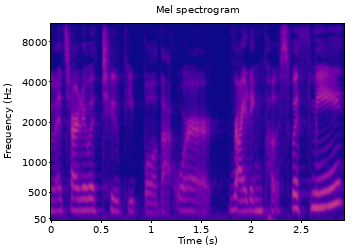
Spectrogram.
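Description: In a very clean recording with a silent background, a woman with a bright, sharp tone speaks at medium pitch with fairly even intonation. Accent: American. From Arizona. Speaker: media executive. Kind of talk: interview.

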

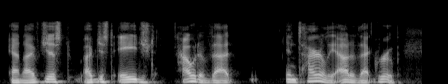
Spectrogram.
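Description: A man with a General American accent has an unremarkable speaking voice, pitched fairly low. He talks at a fairly quick pace with ordinary pitch variation. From US Northwest, northern Idaho. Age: 50s. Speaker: pastor. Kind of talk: interview. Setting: phone call.

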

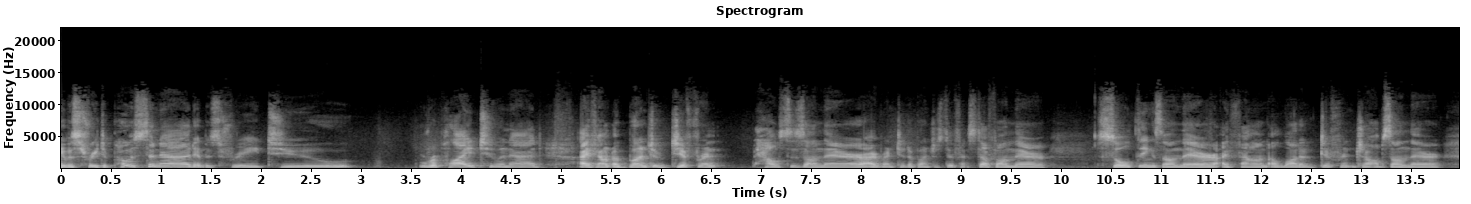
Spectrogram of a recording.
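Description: In a very clean recording with a silent background, a woman with a North American accent has an unremarkable speaking voice, a fairly low pitch, ordinary pitch variation and a moderate pace. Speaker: travel vlogger and podcaster. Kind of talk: solo storytelling podcast. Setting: Airbnb room, video podcast.

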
